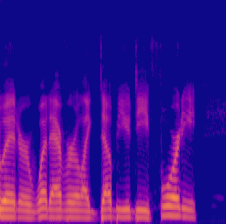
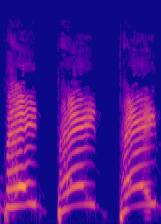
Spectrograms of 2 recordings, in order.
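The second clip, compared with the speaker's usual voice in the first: high, loud repeated shout; shouted pain; 4 dB louder, much slower than usual. Retold or imitated. Boy in the pool answering the girls with a high shout. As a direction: yell it out while thrashing in pain.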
